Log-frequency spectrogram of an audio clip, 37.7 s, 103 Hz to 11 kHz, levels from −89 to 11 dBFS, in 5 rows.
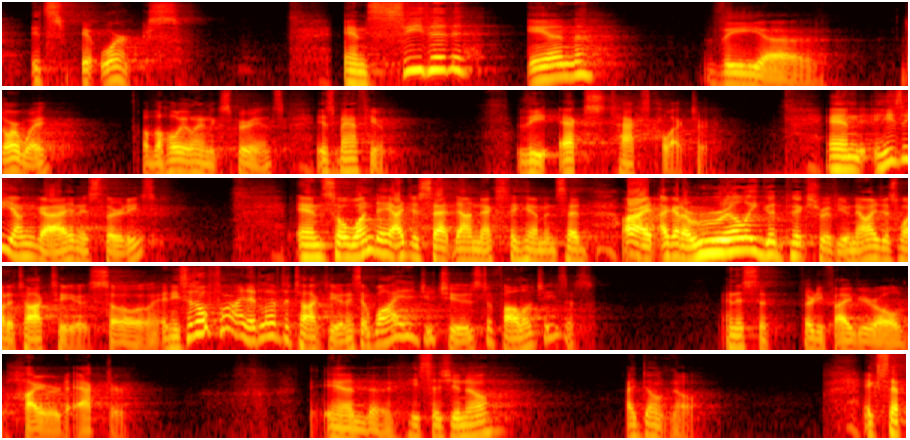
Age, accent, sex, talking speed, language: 50-69, American, male, 155 wpm, English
